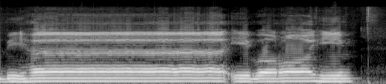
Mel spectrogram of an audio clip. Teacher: ha dipanjangkan sepanjang empat atau lima harakat yang di mana di sini terdapat hukum tajwid berupa Mad Jaiz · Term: Mad Jaiz munfasil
